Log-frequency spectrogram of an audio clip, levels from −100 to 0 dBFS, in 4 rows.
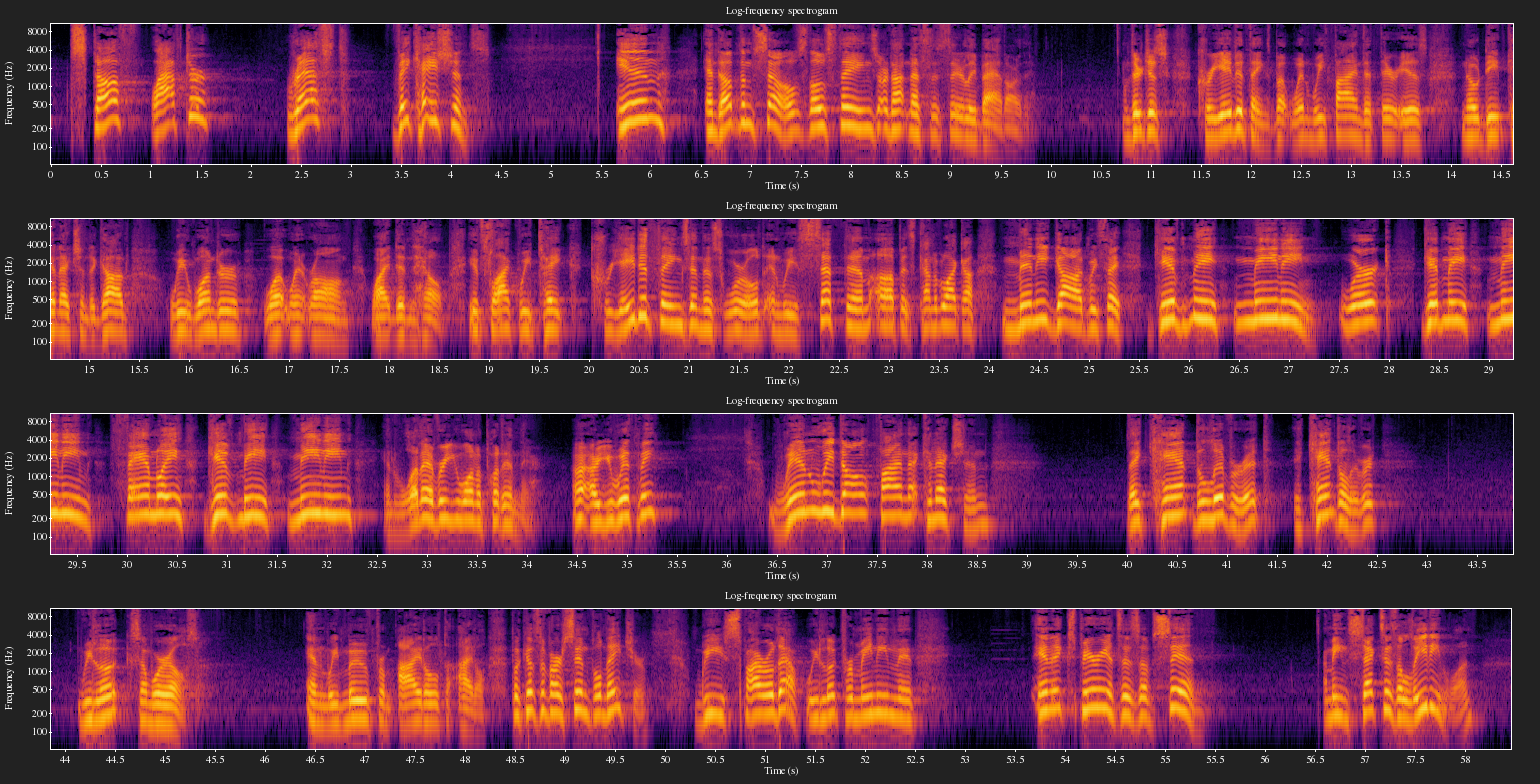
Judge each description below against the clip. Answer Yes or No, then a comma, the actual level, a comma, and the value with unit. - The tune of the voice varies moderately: No, wide, 6.2 semitones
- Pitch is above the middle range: Yes, high, 195 Hz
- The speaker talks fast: No, average, 140 wpm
